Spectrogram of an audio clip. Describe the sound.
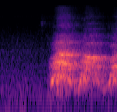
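A dog barks at a bird outside. After near silence, a burst of loud, rapid, agitated barking starts partway through and keeps going to the end.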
